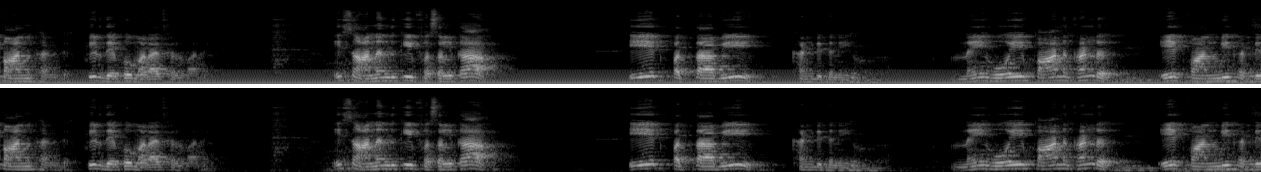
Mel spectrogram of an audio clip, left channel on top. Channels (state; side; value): noise; left; hum, 15 dB below the sound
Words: खंड, फिर देखो महाराज फरमा रहे, इस आनंद की फसल का एक पत्ता भी खंडित नहीं होगा। नहीं होई पान खंड, एक पान भी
